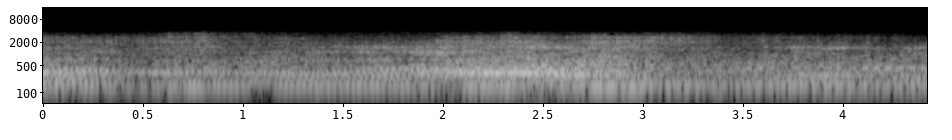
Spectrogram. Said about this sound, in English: Equipment showered down as the plane limped through the sky.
